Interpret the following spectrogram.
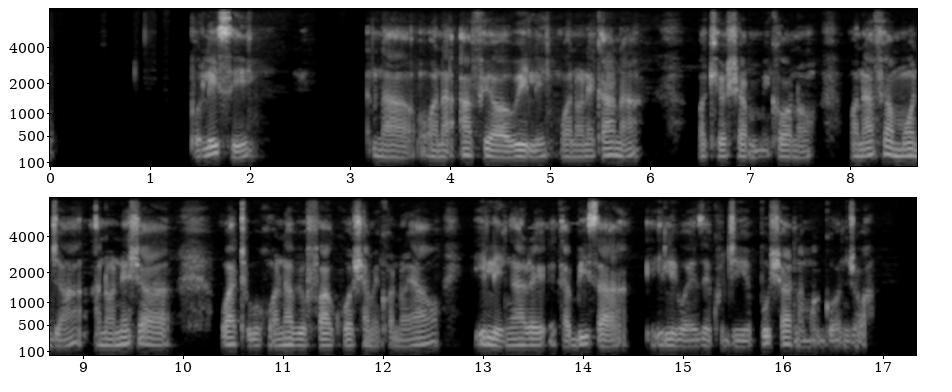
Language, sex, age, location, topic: Swahili, male, 25-35, Kisumu, health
